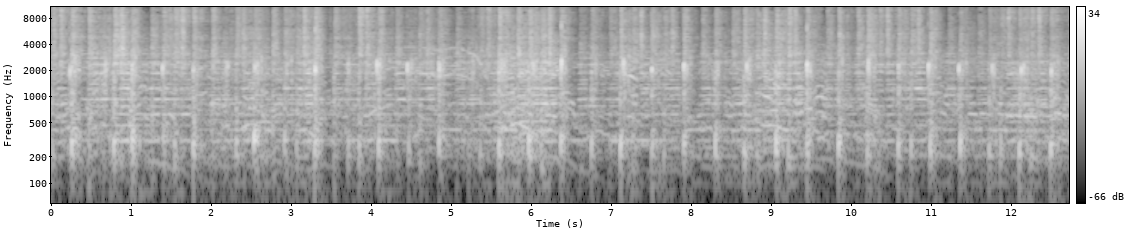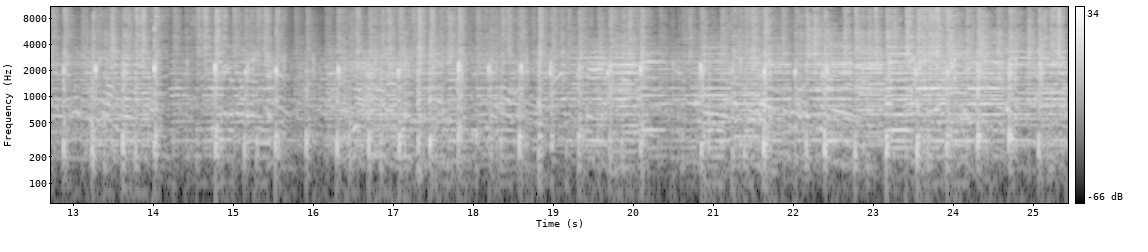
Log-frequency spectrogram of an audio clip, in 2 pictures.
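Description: Tarantella played on a small diatonic button accordion (organetto) with a tamburello frame drum beating a steady rhythm, its jingles ringing on each stroke.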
